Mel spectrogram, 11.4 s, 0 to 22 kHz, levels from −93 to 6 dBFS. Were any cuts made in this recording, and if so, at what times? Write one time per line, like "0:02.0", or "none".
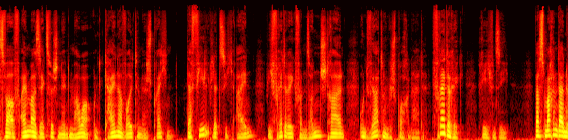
0:00.9
0:01.4
0:04.2
0:07.2
0:08.5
